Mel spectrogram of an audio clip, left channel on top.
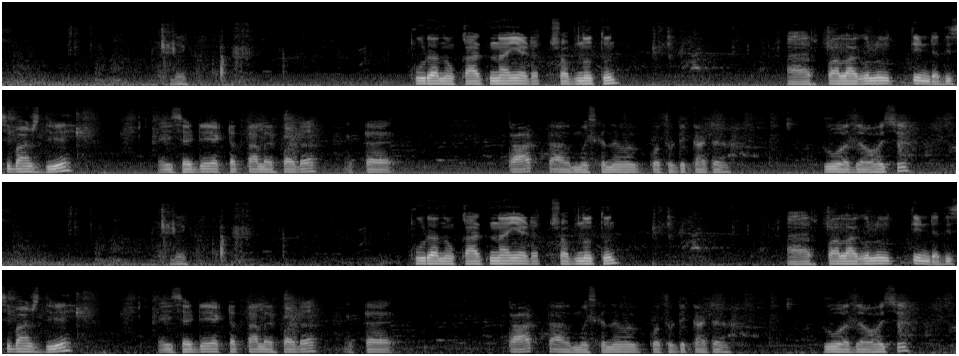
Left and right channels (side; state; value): left; noise; hum, 22 dB below the sound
